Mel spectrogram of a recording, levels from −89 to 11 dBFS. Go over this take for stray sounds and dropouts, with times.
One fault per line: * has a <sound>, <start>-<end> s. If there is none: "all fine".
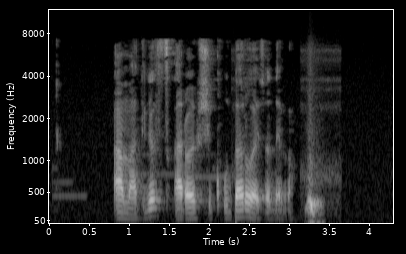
* has a dropout, 2.3-2.3 s
* has a whoosh, 3.2-3.5 s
